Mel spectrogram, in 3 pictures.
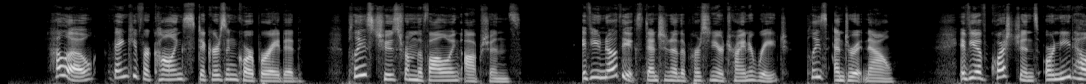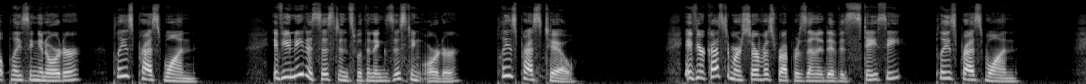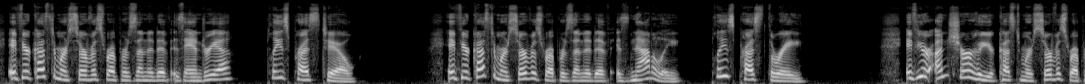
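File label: female English American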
